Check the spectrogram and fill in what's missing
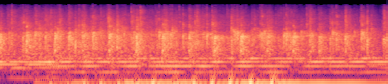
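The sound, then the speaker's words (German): An audience at a church service applauds for Jesus, a dense, continuous patter of many hands clapping that holds for several seconds, with a low sustained organ or keyboard tone humming underneath. “Komm, lass uns Jesus mal einen Applaus geben.”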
